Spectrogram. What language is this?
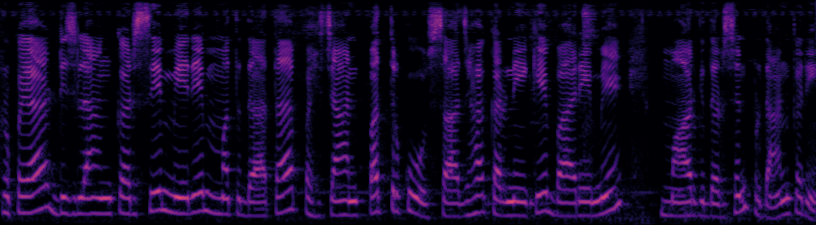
Hindi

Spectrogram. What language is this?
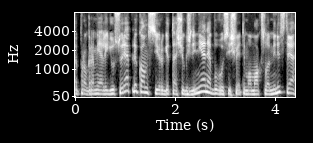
Lithuanian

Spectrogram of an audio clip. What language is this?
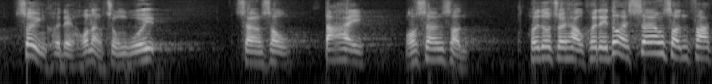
Cantonese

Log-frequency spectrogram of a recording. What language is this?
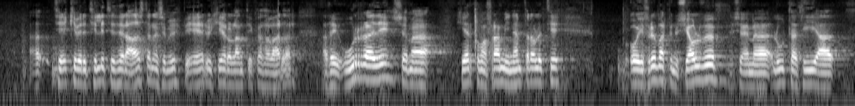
Icelandic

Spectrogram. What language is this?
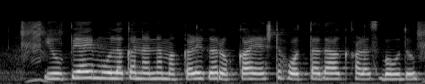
Kannada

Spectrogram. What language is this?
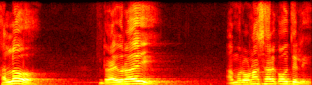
Odia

